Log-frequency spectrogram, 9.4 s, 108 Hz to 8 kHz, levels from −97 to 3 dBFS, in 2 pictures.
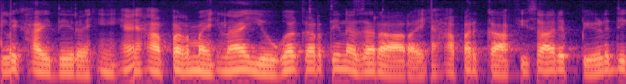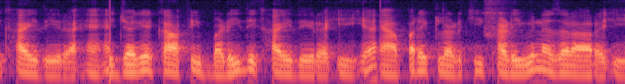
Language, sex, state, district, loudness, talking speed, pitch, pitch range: Hindi, male, Andhra Pradesh, Visakhapatnam, -19 LUFS, 255 wpm, 100 Hz, 95-110 Hz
